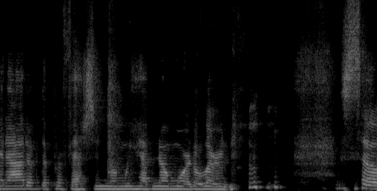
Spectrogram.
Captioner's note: laughs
